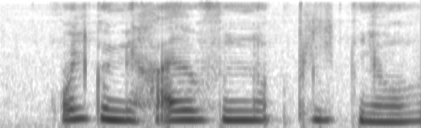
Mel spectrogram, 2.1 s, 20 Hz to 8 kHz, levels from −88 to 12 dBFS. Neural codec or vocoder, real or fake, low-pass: codec, 44.1 kHz, 7.8 kbps, Pupu-Codec; fake; 7.2 kHz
